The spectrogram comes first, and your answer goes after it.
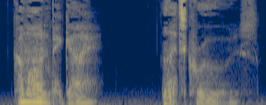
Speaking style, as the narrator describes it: somewhere deep in my mind, a voice whispered

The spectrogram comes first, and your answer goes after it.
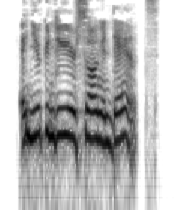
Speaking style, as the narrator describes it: Landon said, laughing

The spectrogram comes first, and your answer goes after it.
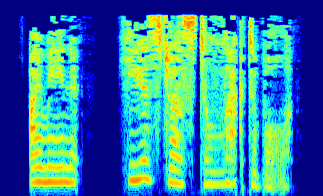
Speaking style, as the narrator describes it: Lulu said quietly

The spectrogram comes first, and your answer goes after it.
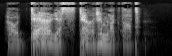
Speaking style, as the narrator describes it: the woman hissed

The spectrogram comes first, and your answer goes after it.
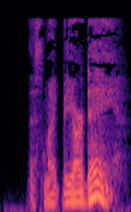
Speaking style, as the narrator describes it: Sam mumbled to no one

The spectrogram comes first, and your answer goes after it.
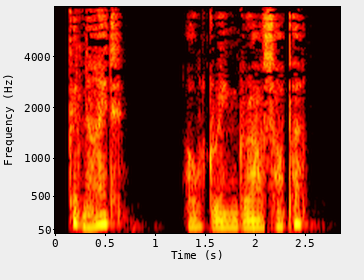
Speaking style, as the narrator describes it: he whispered

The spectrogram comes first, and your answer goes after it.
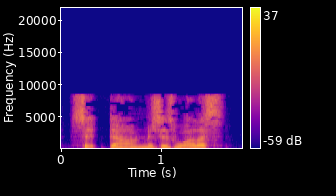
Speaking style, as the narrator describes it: he said kindly

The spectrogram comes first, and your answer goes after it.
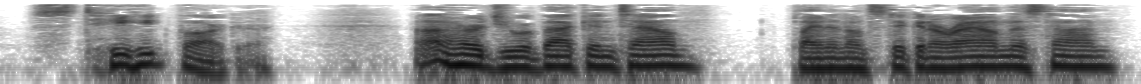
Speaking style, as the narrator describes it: He let out a gruff laugh and said

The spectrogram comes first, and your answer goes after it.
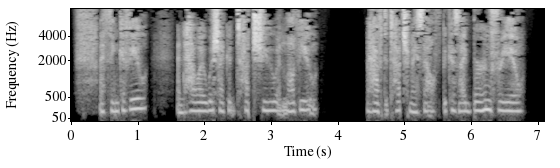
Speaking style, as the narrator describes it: she whispered against his ear

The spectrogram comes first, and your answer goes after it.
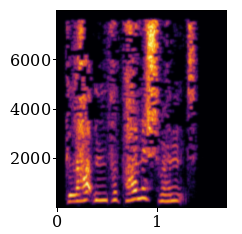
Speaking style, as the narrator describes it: she'll sigh and say it's her third night out that week and exclaim

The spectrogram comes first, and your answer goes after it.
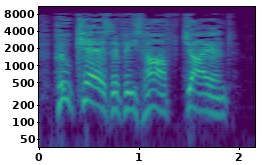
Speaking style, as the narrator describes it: Harry shouted

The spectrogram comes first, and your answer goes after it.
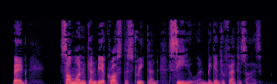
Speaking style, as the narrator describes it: Giovanni said gently

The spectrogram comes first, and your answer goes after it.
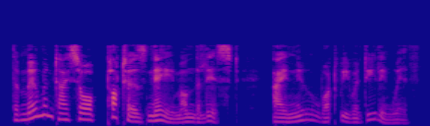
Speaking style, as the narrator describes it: she said softly

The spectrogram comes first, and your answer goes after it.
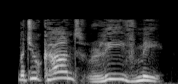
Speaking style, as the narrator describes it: I pleaded

